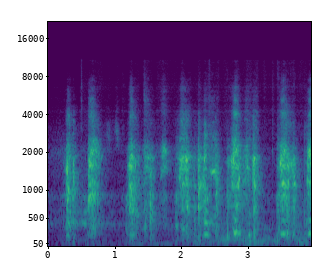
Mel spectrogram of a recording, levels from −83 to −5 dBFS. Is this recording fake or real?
fake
